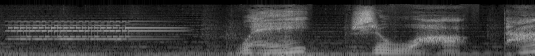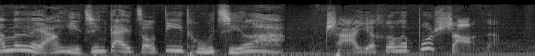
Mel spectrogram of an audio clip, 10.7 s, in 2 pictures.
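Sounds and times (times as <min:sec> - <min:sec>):
telephone ringing: 0:00.0 - 0:02.0
speech: 0:02.4 - 0:10.4.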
